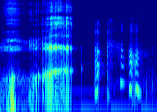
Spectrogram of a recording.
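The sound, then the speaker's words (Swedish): A person's burp, deliberately forced and coming out airy and weak: one rough, loud, throaty release lasting about a second, followed by a few fainter short sounds. “Ska avsluta med en rap.”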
